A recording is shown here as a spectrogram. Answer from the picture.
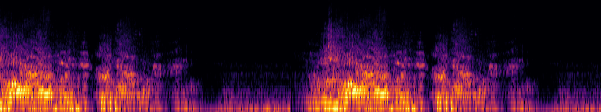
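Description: Lion roar sound effect of an MGM-style logo ident: two roars about three seconds apart, each trailing off in shorter grunts.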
